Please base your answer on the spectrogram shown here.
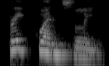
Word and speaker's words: frequently: lo vamos a leer miren como free O sea no es como fre es free luego vamos a leer acá como quent frequently frequently es de esas palabras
